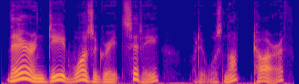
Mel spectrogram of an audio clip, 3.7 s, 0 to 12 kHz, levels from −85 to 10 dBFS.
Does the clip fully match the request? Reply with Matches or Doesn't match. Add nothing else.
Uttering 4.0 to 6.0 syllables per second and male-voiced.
Matches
